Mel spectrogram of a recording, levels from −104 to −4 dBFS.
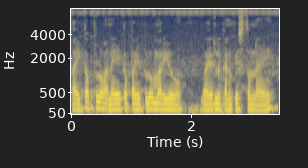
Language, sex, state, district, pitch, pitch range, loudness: Telugu, male, Telangana, Mahabubabad, 115 Hz, 115-120 Hz, -15 LUFS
